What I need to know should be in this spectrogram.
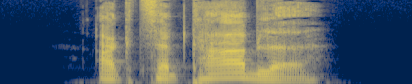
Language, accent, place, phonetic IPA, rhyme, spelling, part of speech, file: German, Germany, Berlin, [akt͡sɛpˈtaːblə], -aːblə, akzeptable, adjective, De-akzeptable.ogg
- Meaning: inflection of akzeptabel: 1. strong/mixed nominative/accusative feminine singular 2. strong nominative/accusative plural 3. weak nominative all-gender singular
